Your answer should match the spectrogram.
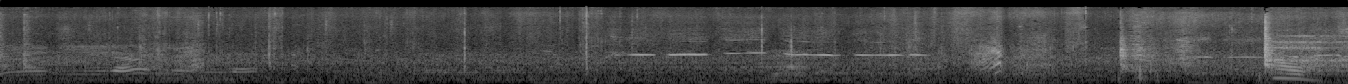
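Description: Faint distant voices talking, with a few light clicks and, in the middle, a brief high whistle-like note that breaks off and resumes a few times.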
